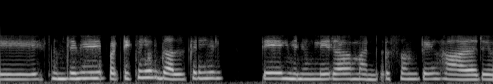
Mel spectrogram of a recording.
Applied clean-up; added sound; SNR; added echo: neural diffusion model UNIVERSE++.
